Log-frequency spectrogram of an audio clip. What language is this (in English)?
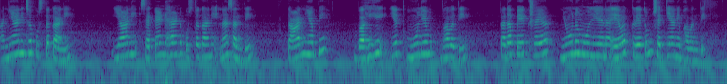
Sanskrit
